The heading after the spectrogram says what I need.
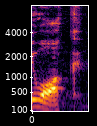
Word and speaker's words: walk: E outras 2 palavras têm o L na ortografia, mas não tem na pronúncia, que são talk e walk.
